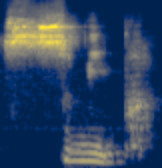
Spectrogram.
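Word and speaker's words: SNP: single nucleotide polymorphism or cnp pronounces snip scientists are studying uh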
